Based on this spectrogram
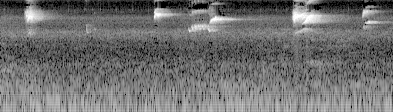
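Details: Serin and goldfinch hybrid giving scattered, short, high chirps, some doubled and gliding down, spread across about eight seconds against a quiet background hiss.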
